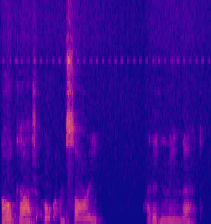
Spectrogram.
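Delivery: very high, sweetly innocent tone. Explaining how sarcasm sounds, speaker demonstrates an innocent apologetic tone. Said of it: "Very innocent sounding, like".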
